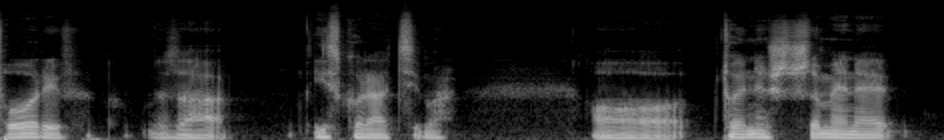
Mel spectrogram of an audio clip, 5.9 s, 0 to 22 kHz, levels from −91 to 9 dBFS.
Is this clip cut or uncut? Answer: uncut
